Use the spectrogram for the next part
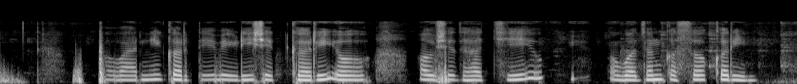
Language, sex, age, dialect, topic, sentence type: Marathi, female, 18-24, Varhadi, agriculture, question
